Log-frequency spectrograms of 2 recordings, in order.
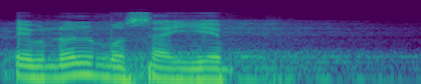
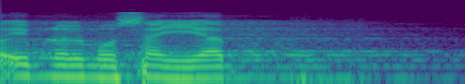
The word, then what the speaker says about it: Ibnul Musayyib: Cara bacanya Ibnul Musayyib atau Ibnul Musayyab inir. Musayyib atau Musayyab? Tayib. Yang benar ikhwan Ibnul Musayyib dengan mengkasrah. Walaupun banyak beredar juga pembacaan atau membaca dengan musayyab cuman karena Said sendiri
